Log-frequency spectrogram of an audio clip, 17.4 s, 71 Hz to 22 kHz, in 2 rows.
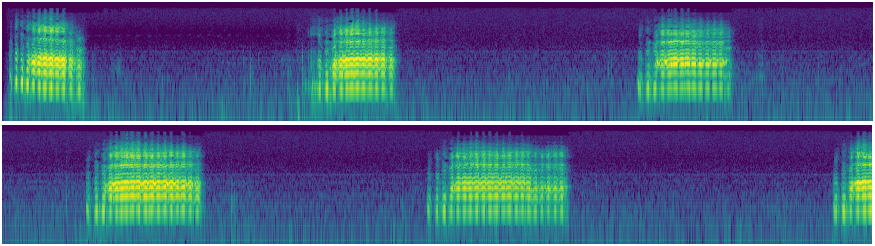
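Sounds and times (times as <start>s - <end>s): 
lamb sounds: 0.0s - 0.9s, 2.9s - 4.0s, 6.3s - 7.4s, 9.5s - 10.8s, 12.9s - 14.4s, 17.0s - 17.3s.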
